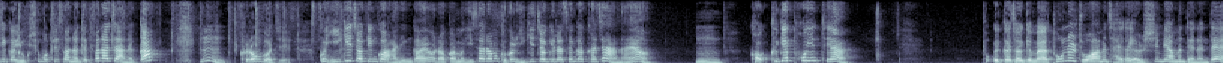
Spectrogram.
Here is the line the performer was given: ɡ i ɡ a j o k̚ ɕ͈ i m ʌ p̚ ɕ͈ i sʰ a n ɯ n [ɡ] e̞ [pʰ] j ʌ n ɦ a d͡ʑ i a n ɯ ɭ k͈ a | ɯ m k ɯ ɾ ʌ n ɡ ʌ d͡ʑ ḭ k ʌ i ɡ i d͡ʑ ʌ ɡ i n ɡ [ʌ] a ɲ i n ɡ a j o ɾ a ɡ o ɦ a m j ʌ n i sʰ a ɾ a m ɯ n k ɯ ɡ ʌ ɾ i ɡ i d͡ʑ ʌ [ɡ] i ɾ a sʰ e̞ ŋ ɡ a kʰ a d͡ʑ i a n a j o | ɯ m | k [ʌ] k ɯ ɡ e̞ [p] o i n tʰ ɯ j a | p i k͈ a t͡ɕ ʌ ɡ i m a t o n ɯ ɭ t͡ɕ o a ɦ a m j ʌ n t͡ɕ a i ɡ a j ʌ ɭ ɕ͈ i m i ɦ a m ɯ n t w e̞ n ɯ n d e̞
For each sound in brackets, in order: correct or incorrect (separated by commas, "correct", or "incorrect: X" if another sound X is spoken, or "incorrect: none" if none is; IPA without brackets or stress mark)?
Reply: incorrect: d, correct, correct, correct, correct, incorrect: pʰ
